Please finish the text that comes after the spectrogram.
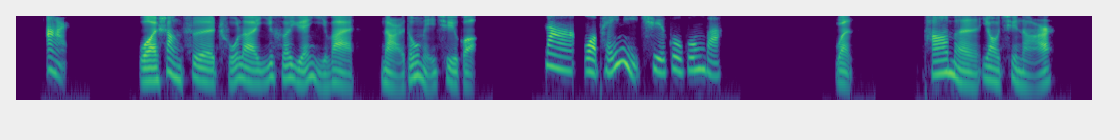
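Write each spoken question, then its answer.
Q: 他们要去哪儿?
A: 故宫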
